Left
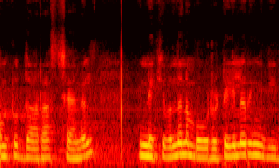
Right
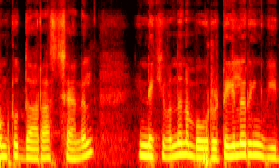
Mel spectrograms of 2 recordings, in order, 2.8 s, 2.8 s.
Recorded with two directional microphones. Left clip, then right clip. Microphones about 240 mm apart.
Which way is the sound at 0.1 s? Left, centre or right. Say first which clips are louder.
Right 15 dB; right.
